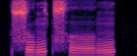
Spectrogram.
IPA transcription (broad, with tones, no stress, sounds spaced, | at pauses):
s ʊ˧˥ ŋ t͡sʰ ɤ˨˩˦ ŋ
